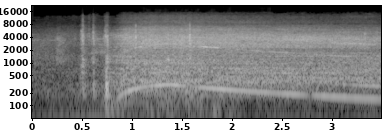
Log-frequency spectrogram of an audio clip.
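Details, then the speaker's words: Hoover Celebrity QS canister vacuum of unknown condition, switched on for a first test: a couple of switch clicks, then the motor spins up into a steady hum whose tone settles smoothly. It runs evenly and sounds good. "works sounds real good actually uh let's make sure the nozzle works"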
